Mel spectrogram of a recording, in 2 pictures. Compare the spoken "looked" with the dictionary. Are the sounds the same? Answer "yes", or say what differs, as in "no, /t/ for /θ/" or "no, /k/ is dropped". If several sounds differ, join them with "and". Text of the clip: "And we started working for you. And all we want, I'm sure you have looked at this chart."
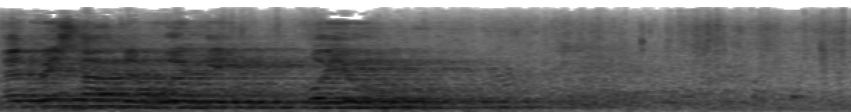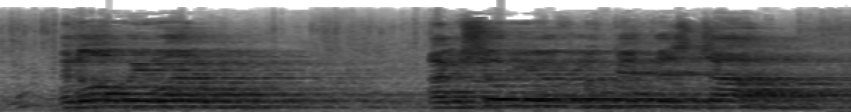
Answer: no, /t/ is dropped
